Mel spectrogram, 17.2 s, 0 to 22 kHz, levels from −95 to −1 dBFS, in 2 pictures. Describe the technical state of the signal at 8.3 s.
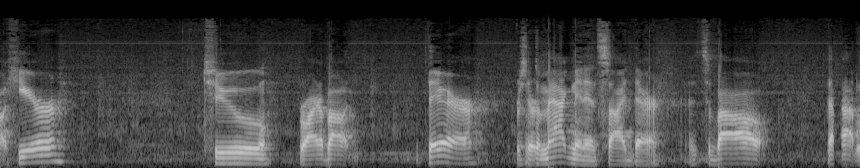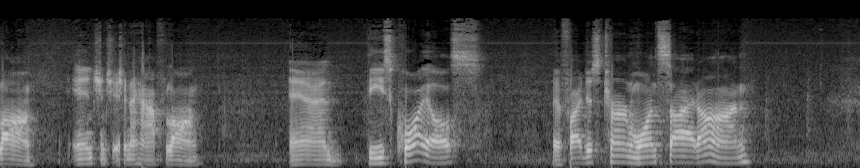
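Frames out of order, 8.23 to 8.42 s: two adjacent 93 ms blocks play swapped, giving a garbled flutter; the spectrogram shows abrupt discontinuities at the joins.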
